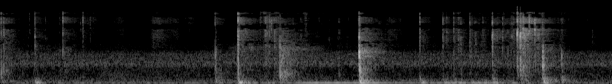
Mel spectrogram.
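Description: A hand-sized solid bar of dried soap with a silver paint coating is held in one hand and cut and scraped with a small metal blade, with pieces breaking off the edge. Sharp, crisp clicks and snaps ring out irregularly over a faint hiss, with brief gritty scraping between them and a low rumble through the middle. Each crack is bright and dies away almost instantly.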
